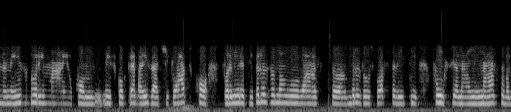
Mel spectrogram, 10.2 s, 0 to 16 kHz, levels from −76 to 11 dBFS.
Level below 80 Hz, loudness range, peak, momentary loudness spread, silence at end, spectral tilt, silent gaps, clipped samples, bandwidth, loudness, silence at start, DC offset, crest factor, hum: -46 dBFS; 2 LU; -2 dBFS; 7 LU; 0 s; -9 dB/octave; none; under 0.1%; 4.1 kHz; -18 LUFS; 0 s; under 0.1%; 16 dB; none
